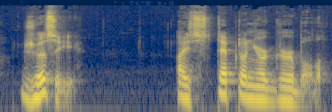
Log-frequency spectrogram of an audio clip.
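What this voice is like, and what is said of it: Imitates another person's voice. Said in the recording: “Let me go into my best Thurl Ravenscroft and see if I can reenact this dramatically ... You sound just like my father, Thurl Ravenscroft.”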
